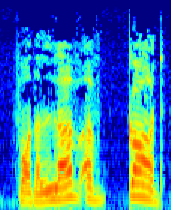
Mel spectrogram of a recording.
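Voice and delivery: loud, slow angry outburst; exploding. A narrator's reading. Philip blowing up at Christina, slow loud outburst. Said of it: "Philip exploded".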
